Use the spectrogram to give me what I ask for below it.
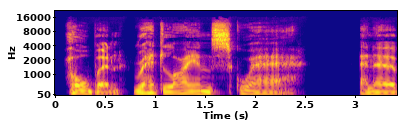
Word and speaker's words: Holborn: Also, I think it's pronounced Holborn, but carry on. Set the scene. – We're in Red Lion Square, Holborn.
